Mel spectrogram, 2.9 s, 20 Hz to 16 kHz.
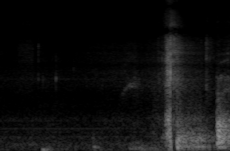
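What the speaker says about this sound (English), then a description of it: "I could hear it whistle through the ports on the back of the driver" A Mizuno STG 440 driver strikes a golf ball during a launch-monitor session, giving a sudden sharp whooshing crack followed by a second brief burst against a quiet background.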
